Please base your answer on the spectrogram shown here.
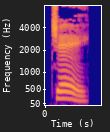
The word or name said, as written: jaye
